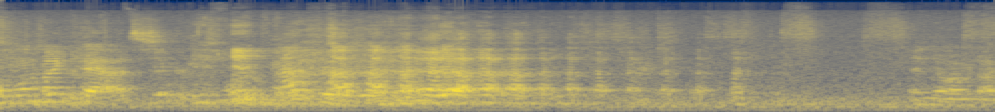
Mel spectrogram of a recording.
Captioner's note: class laughs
